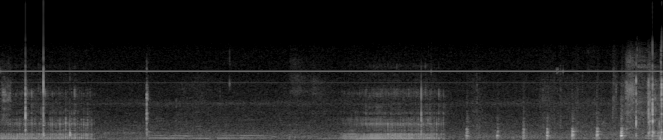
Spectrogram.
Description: This man snored at night while we were camping....we had to deal with him for three nights :/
